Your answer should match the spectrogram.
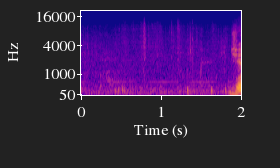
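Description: Faint scattered ticks and rustles of thin Bible pages being leafed through by hand. A man's voice starts right at the end.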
